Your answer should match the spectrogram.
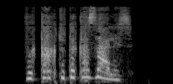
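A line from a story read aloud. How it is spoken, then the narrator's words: Indignant loud whisper. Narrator (Russian): возмутилась громким шепотом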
